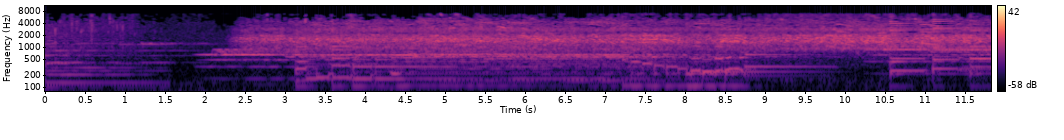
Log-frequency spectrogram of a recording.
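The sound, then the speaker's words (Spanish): A flock of geese returning in spring honks continuously, with many overlapping loud nasal calls forming a dense chorus over a steady background hiss. “El regreso de los gansos anuncia la llegada de otra primavera. De nuevo, forman impresionantes y escandalosas”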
